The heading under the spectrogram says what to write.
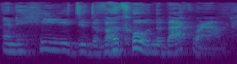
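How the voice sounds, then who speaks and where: A chatty man with a slightly high voice, talking fondly and laughing often as he co-hosts a casual review show. He sits back from the mic in a room with a lot of echo. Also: big pitch swings, moderate pace, darkish tone, distant mic. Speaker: co-host. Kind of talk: casual chat reviewing song contest entries.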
